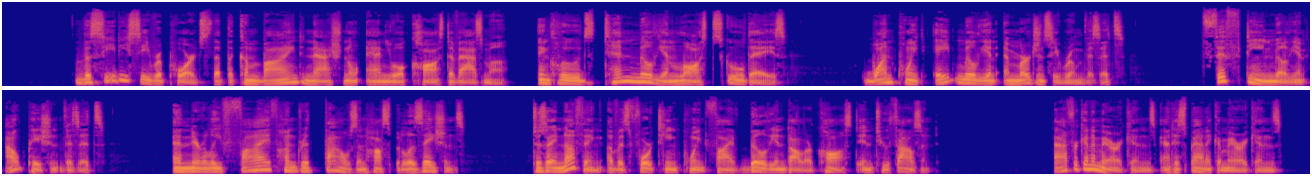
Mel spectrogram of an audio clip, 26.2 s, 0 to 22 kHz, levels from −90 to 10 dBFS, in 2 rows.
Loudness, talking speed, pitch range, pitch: -24 LUFS, 105 wpm, 85-130 Hz, 105 Hz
